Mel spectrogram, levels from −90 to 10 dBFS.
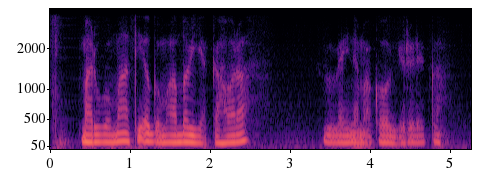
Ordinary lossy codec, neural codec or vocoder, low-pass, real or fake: none; codec, 16 kHz, 1 kbps, X-Codec, WavLM features, trained on Multilingual LibriSpeech; 3.6 kHz; fake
